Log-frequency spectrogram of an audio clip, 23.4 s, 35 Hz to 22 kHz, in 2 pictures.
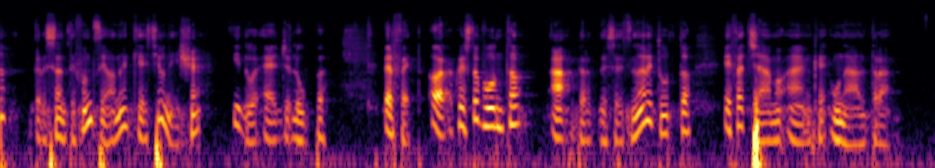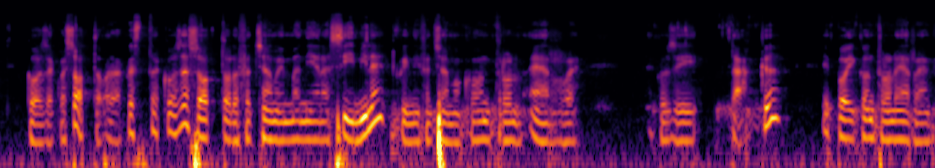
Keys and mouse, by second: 7.0 a, 18.4 ctrl+r, 23.0 ctrl+r.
